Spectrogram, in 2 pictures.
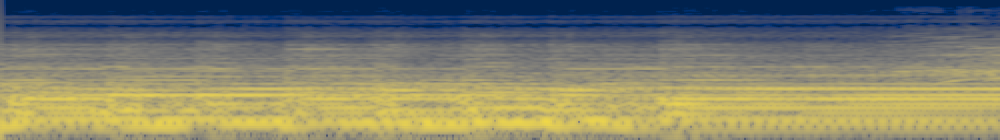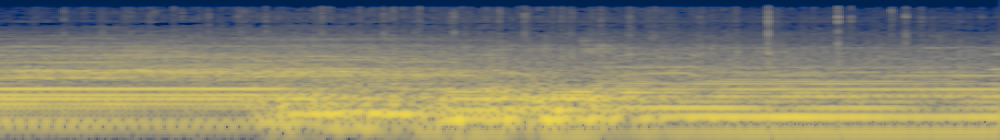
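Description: Electric bass guitar played live through a loud concert rig, holding long, sustained low notes. The crowd cheers and whistles briefly about halfway through.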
